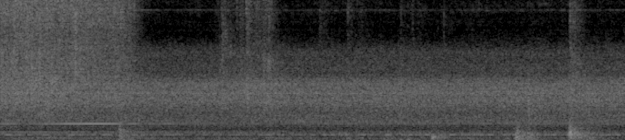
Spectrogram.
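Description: Electric pottery wheel running with a steady hum and hiss while a lump of wet clay is worked on the spinning wheel head by hand, with a few faint knocks in the second half.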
